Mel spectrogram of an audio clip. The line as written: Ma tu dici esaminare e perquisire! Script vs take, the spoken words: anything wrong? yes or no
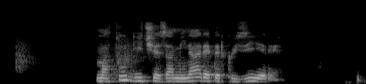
no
